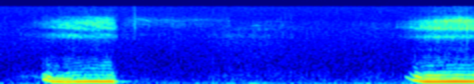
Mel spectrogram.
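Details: Beagle asleep and snoring, two low buzzing snores about three seconds apart, each with a breathy hiss, silence between.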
